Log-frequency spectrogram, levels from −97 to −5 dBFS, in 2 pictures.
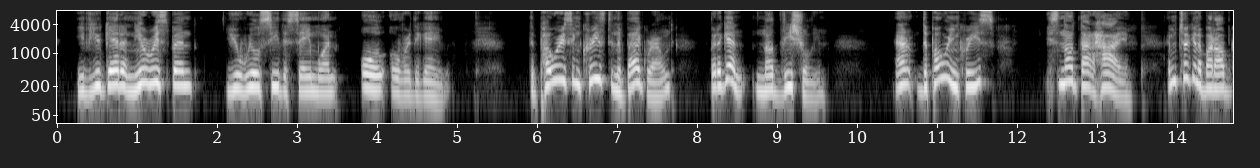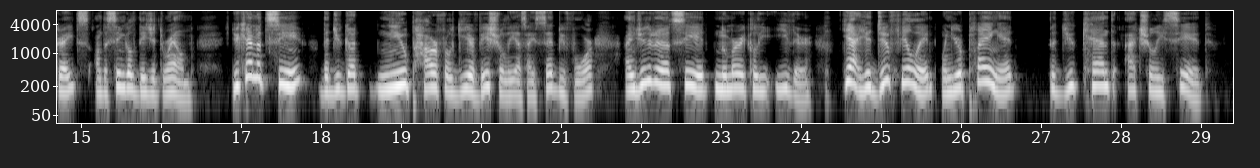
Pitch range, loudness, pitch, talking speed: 155-210 Hz, -23 LUFS, 180 Hz, 165 wpm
